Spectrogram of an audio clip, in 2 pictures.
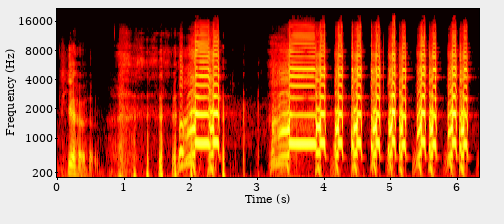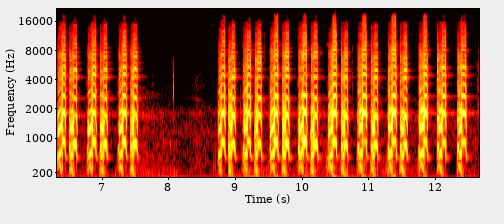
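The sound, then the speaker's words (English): A line of geese honks in flight, loud, with a steady rapid run of harsh calls that pauses briefly and then picks up again, with a few murmurs at the start. “There, line of geese right there.”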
